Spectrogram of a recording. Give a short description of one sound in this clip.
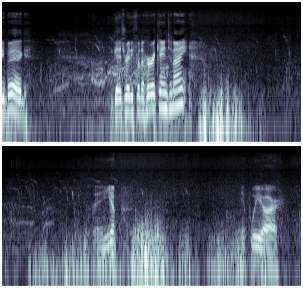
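Chickens scratch and rustle through dry leaves.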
